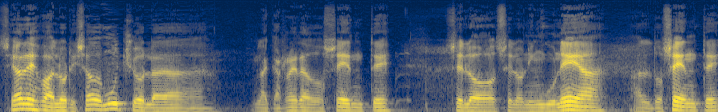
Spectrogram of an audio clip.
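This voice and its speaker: With an Argentine accent, a man speaks very slowly at a medium pitch in a bright, sharp tone, his loudness swinging widely. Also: ordinary pitch variation. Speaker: municipal sports director. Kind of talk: radio interview.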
